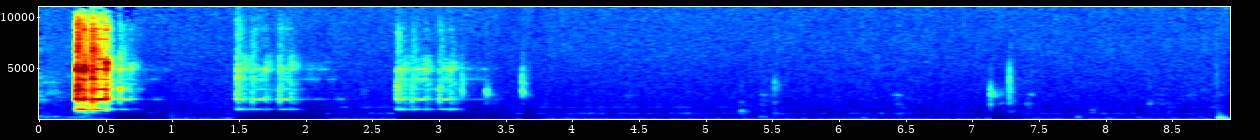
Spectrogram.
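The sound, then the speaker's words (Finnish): A phone ringtone sounds for an incoming call: one loud, bright electronic burst, then two shorter, fainter bursts. After that the line is almost silent, with a low steady hum underneath and no voices. “anteeksi, Martti soitti”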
